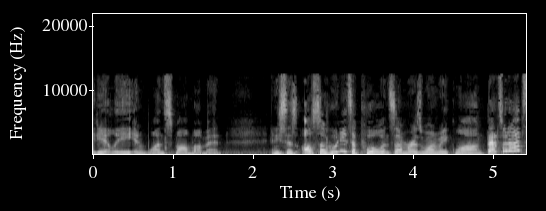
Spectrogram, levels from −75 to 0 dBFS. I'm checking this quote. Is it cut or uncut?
uncut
